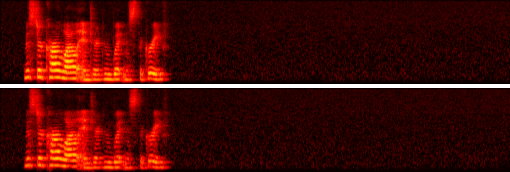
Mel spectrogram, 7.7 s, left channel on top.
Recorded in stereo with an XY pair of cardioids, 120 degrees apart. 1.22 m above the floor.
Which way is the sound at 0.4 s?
60° left.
